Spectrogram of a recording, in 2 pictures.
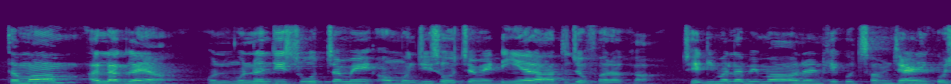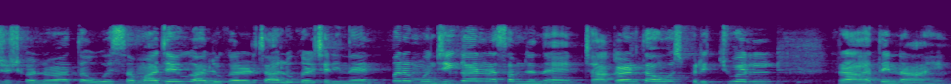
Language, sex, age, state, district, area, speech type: Sindhi, male, 18-30, Maharashtra, Thane, urban, spontaneous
